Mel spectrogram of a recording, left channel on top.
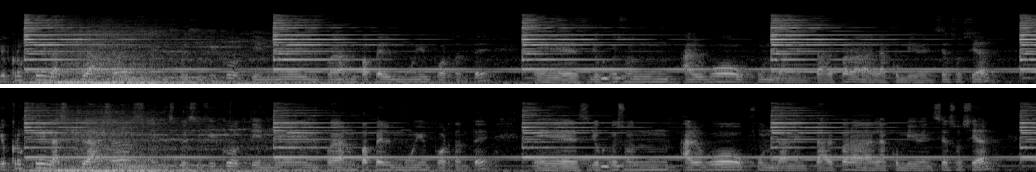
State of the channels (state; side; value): normal; both; correlation 0.01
